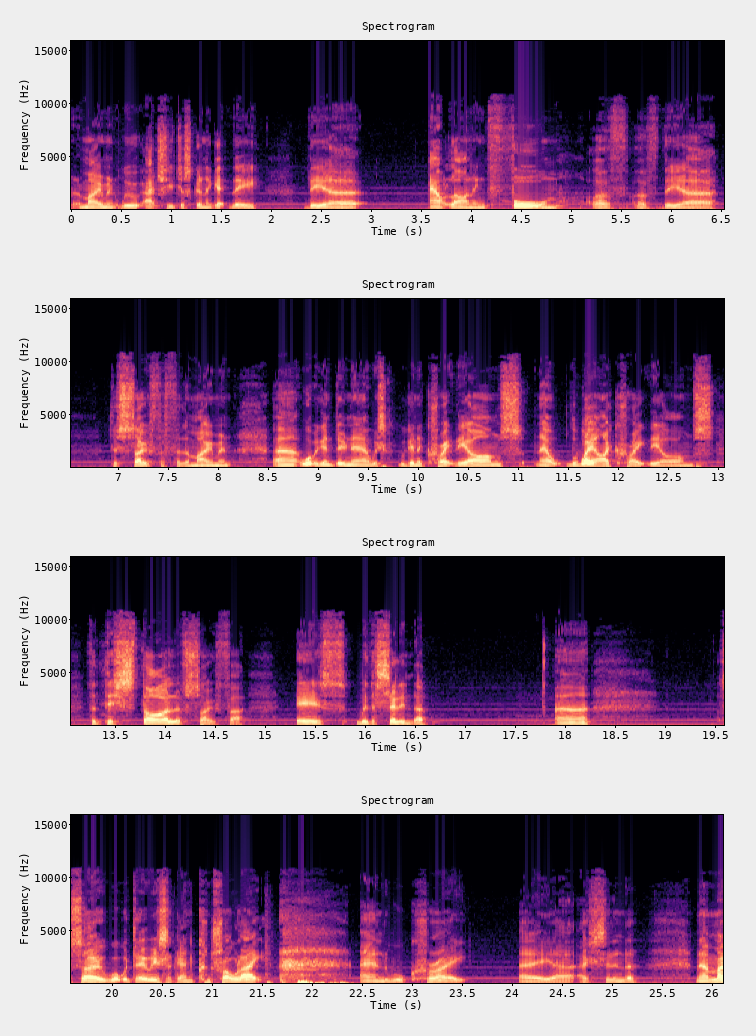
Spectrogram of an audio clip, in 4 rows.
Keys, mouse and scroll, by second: 0.5 KP_1, 9.7 a.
